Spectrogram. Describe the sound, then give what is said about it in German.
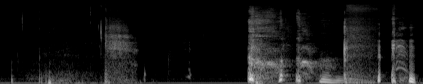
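Someone clears their throat: a few soft rasps at first, then a louder run of harsh, rough bursts with short voiced grunts between them. “Oh, Entschuldigung, ich mute mich mal kurz zum Räuspern.”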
